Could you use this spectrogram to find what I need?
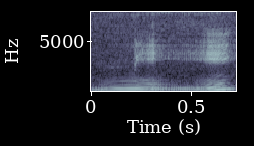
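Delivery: ni said with third tone, dipping low then rising. Mandarin lesson on ni, meaning you: third tone on ni, dip then rise. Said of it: "N I with the third tone is ni".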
